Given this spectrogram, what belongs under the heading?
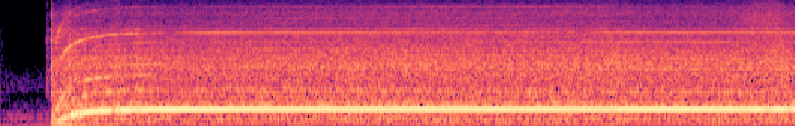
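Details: Chip extractor that had developed a cutting noise, owner suspecting a motor bearing, after repair: spins up quickly to a steady, clean high whir with one even tone, no scraping or grinding; runs healthy.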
